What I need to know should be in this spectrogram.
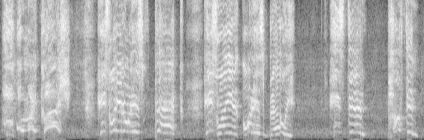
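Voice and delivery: very high, hammed-up panic; panicked alarm. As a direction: cry out in shock over a fallen friend. Friends think the puffin died.

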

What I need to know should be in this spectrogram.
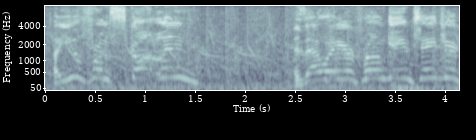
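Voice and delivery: high-pitched put-on Scottish accent. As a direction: ask in a playful, high Scottish lilt. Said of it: "talk with a Scottish accent".

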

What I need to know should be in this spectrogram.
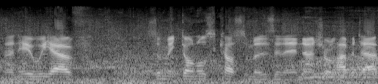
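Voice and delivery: nature documentary. Pretend.

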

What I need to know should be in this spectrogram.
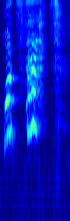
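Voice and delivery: high-pitched startled wondering; high, nervous storybook gasp of a question. A narrator's reading. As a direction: spot something scary in the dark. Eddie spots something in dark wood.

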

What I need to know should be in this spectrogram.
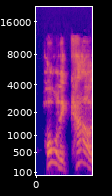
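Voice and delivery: high-pitched exclamation; storyteller acting a startled boy; amazed boy. Boy sees the sea vanish.

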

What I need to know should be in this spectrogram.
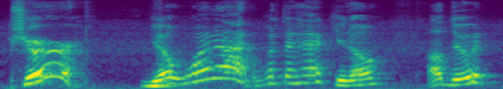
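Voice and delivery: high, upbeat agreement; retold eager acceptance. Applicant retelling his answer to interviewers, eager and game. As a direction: say yes readily, voice lifting high. Retelling easy yes to job offer.

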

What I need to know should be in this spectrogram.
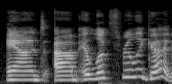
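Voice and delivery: normal talking voice

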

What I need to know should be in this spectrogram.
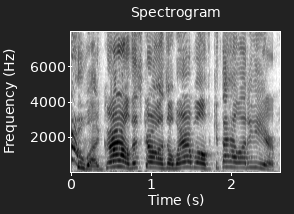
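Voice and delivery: high, very loud outburst; disgusted shriek. Real, not acted. Player ordering a werewolf Sim out, disgusted shouting. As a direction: shriek in disgust and chase them off.

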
